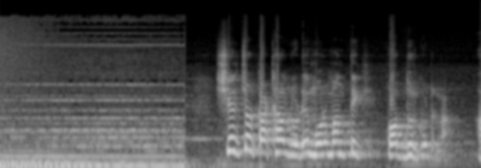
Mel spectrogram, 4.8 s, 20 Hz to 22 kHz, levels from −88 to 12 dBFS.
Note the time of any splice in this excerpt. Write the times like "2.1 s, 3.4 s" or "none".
none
